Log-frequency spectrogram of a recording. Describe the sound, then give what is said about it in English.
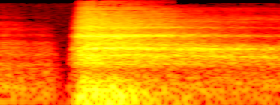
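A long, breathy exhale releases a held breath after a brief silence. It starts strong and gradually tapers off, with no voices. “and then you exhale that breath that you've been holding for the seven count”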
